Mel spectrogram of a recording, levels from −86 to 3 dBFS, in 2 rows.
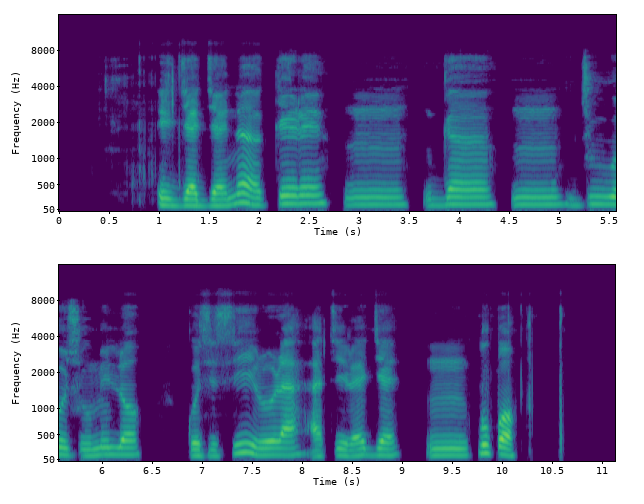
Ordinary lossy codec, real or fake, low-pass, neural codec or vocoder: Opus, 24 kbps; real; 7.2 kHz; none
